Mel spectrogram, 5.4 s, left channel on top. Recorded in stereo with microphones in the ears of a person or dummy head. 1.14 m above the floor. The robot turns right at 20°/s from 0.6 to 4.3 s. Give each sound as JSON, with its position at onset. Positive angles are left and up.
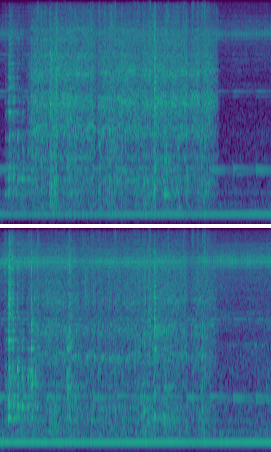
{"t": 0.1, "sound": "a rattle", "side_deg": -45, "distance_m": 0.9}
